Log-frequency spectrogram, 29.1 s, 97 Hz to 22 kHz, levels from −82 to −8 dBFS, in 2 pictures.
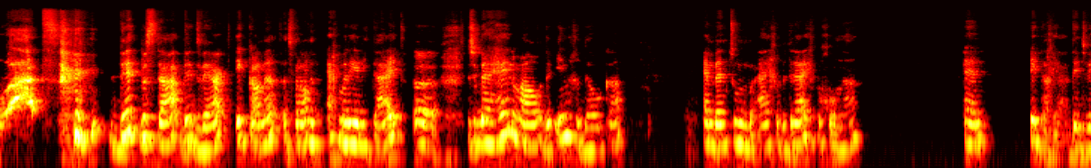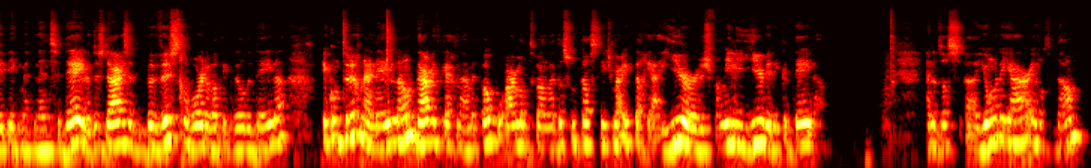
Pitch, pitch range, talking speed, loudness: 205 Hz, 195-235 Hz, 170 wpm, -22 LUFS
